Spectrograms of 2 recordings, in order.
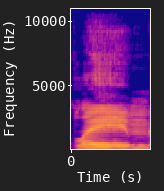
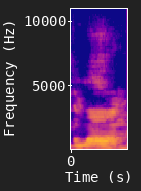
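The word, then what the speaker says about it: BLAME!: and if you look I think it's Blom is actually how you're supposed to pronounce it but I'm gonna call it blame because I was born in Chicago that book is biomega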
